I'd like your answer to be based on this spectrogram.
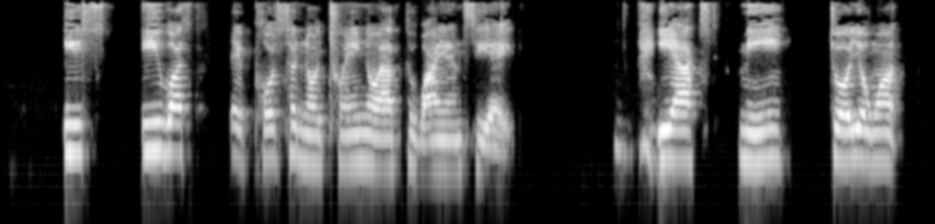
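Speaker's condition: Cerebral palsy; speech affected

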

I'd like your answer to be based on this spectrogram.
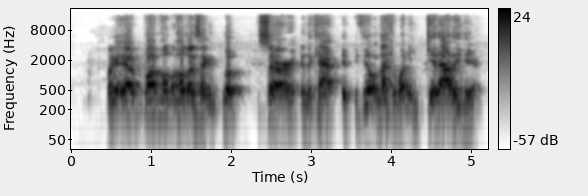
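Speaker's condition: No condition

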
